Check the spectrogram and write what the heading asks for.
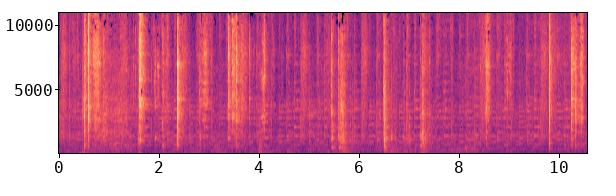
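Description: Metal tongs clicking and clinking against a steel saucepan and a wire oven rack while chicken pieces are dipped in sauce and set back down: about nine sharp, irregularly spaced clicks.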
